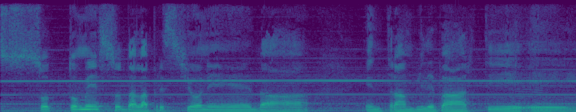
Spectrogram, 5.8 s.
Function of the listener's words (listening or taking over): taking over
